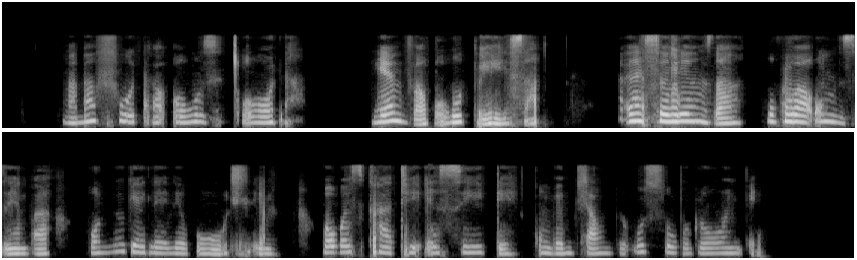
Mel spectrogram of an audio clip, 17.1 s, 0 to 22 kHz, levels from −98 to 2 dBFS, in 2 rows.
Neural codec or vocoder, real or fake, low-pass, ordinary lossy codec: codec, 16 kHz, 2 kbps, FreqCodec, larger model; fake; 7.2 kHz; AAC, 48 kbps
